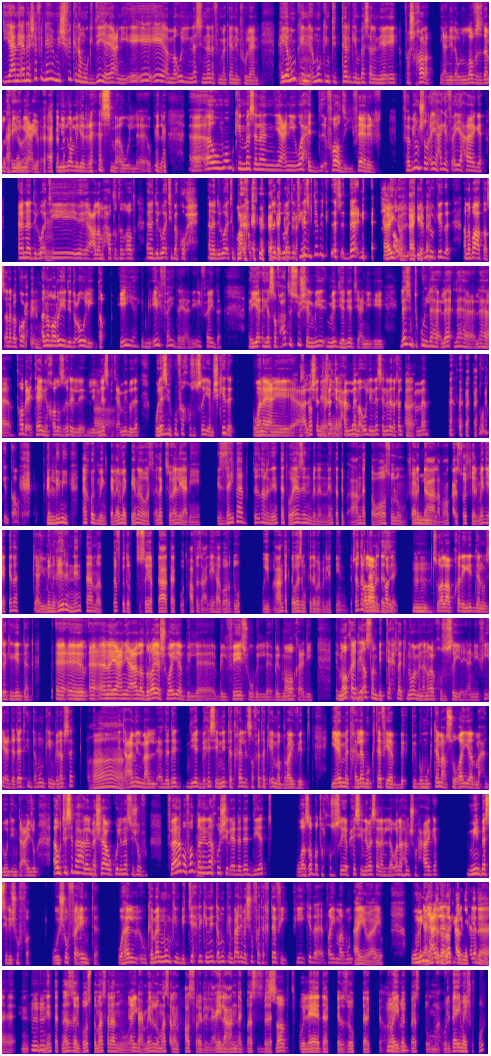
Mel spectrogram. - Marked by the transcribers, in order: tapping; laughing while speaking: "أيوه، أيوه، أيوه"; laugh; laughing while speaking: "الرسم"; chuckle; other background noise; laughing while speaking: "أيوه، أيوه، أيوه. أيوه، أيوه، أيوه"; laughing while speaking: "كده صدّقني، آه، والله"; chuckle; throat clearing; in English: "السوشيال مي ميديا"; laugh; laughing while speaking: "خلّيني آخد"; chuckle; in English: "السوشيال ميديا"; in English: "private"; in English: "timer"; in English: "بوست"
- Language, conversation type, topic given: Arabic, podcast, إيه نصايحك عشان أحمي خصوصيتي على السوشال ميديا؟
